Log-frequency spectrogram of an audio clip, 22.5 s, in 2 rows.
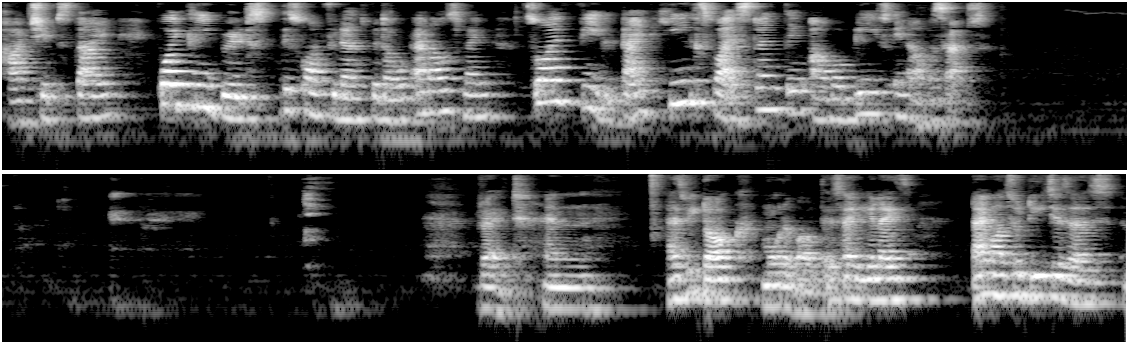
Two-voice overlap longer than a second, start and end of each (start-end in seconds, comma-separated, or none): none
